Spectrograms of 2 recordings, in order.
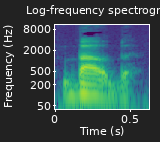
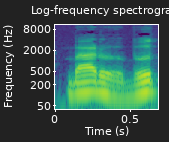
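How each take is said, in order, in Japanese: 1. 最後のbは母音を入れずに切ります。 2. 最後のbの後に母音を入れます。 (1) "ブは母音を残さないように切ってください" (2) "バルブと言ったらダメです"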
